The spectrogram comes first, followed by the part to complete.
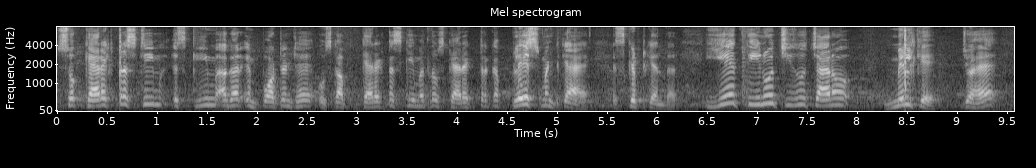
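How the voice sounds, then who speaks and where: At a press event, a middle-aged man fields reporters' questions, explaining things deliberately and slipping English terms into his replies. His voice is high-pitched and animated, with a faint hiss or hum in the background.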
